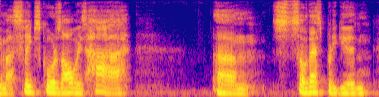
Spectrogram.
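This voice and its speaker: The speaker sounds somewhat breathy, with ordinary pitch variation. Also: man. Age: 60s. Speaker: retired cyclist vlogger. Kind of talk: casual vlog talk. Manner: casual with fillers.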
